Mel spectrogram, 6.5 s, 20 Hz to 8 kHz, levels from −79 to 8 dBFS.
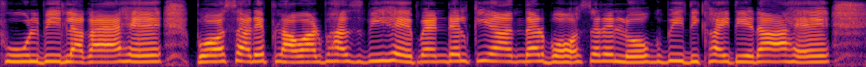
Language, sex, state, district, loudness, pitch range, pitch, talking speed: Hindi, female, Goa, North and South Goa, -11 LUFS, 265-290 Hz, 280 Hz, 195 wpm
